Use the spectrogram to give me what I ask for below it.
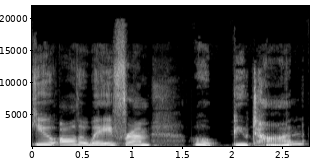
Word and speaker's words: Bhutan: It's pronounced Bhutan,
